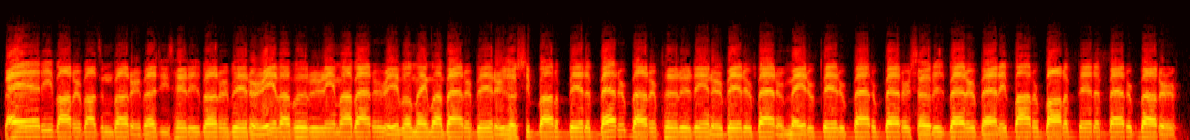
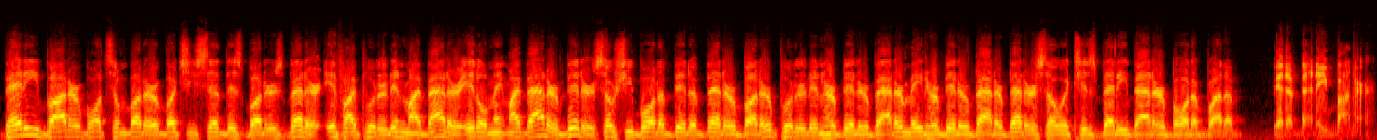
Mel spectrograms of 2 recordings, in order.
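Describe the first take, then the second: First: Quick auctioneer rattle through the twister; fast rhythmic. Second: Plain. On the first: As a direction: rattle it off fast in a steady beat. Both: Shown as a demonstration. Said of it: "Here's what it sounds like pretty fast".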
